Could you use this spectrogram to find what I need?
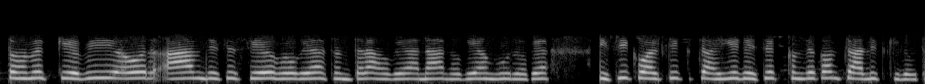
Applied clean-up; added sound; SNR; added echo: none; none; none; none.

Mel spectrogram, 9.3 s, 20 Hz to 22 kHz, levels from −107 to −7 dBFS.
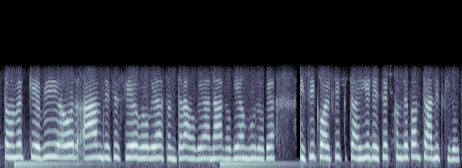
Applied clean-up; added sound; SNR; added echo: none; Piano; 19 dB; none.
